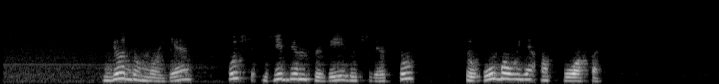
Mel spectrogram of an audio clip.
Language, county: Lithuanian, Panevėžys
